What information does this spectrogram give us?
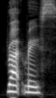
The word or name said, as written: rat race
